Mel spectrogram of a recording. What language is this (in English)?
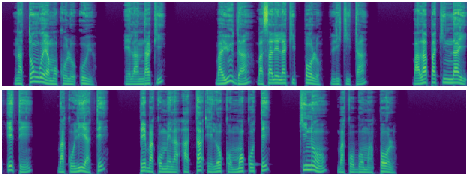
Lingala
